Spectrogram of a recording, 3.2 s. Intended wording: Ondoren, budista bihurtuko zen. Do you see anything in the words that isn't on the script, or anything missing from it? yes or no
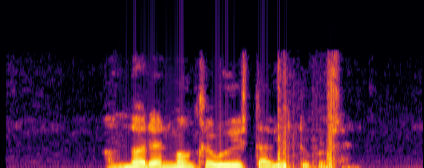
yes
